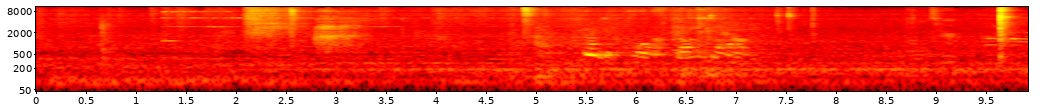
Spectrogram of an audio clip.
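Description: An elevator hums with a low, steady drone.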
